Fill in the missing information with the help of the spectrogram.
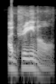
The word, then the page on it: adrenal: American English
